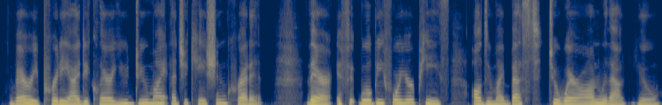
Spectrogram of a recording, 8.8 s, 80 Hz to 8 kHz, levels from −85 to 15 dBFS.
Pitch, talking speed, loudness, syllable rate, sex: 225 Hz, 170 wpm, -18 LUFS, 5.0 syllables/s, female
